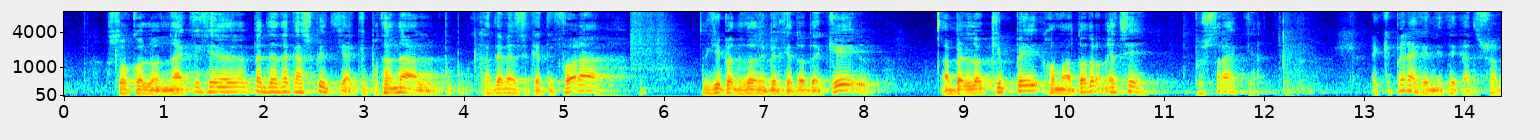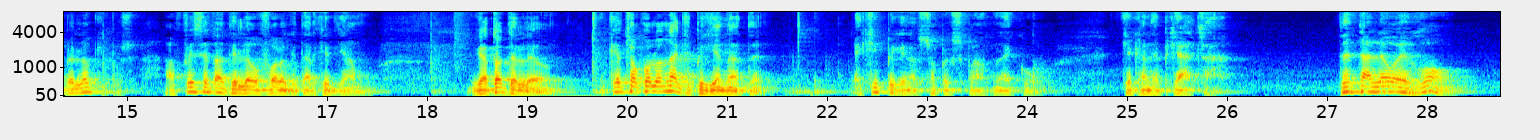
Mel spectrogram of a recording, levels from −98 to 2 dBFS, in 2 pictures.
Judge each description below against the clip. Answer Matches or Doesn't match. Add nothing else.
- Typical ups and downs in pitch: Doesn't match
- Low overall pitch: Matches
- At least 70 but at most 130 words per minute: Matches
